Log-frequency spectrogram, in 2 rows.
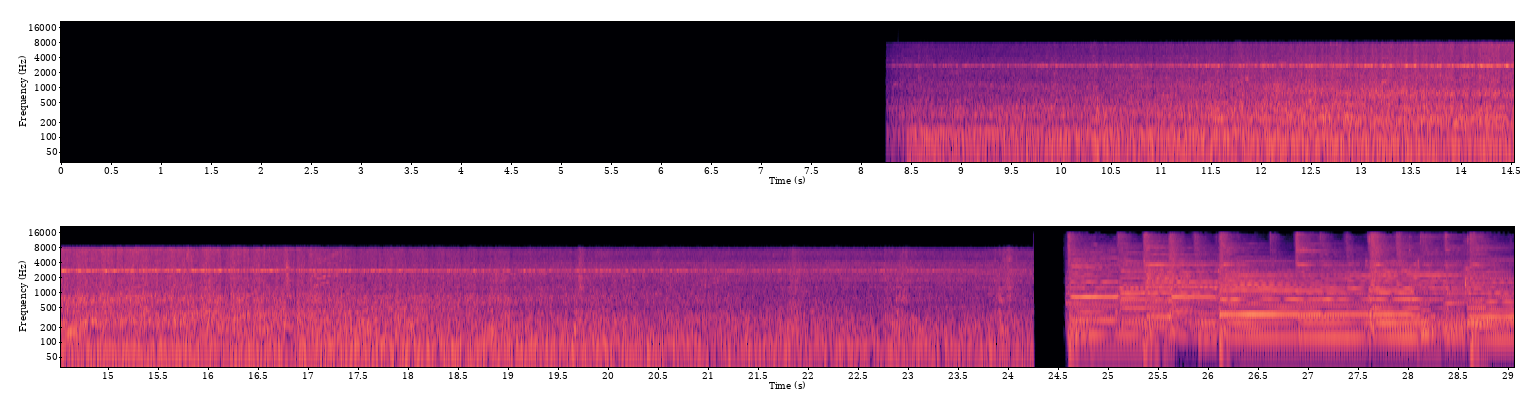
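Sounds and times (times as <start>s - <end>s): high-pitched wheel squeal: 8.3s - 24.1s
diesel locomotive engine rumble: 8.3s - 29.0s.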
